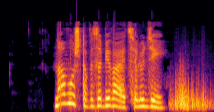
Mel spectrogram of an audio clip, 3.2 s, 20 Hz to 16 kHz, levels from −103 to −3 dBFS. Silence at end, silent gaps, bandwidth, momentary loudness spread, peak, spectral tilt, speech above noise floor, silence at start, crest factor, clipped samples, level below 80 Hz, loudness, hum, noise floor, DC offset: 0.05 s; none; 7.6 kHz; 6 LU; 0 dBFS; -4.5 dB/octave; 59 dB; 0.85 s; 14 dB; under 0.1%; -54 dBFS; -13 LUFS; none; -70 dBFS; under 0.1%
